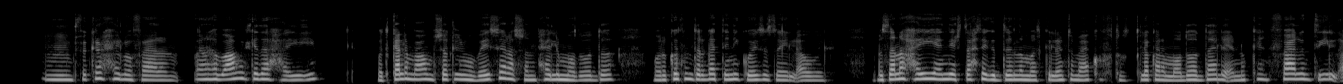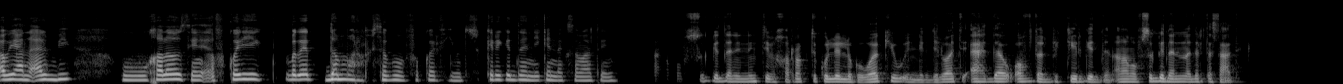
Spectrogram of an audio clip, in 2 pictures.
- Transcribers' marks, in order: tapping; other background noise
- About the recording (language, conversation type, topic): Arabic, advice, إزاي أتعامل مع إحساسي إني دايمًا أنا اللي ببدأ الاتصال في صداقتنا؟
